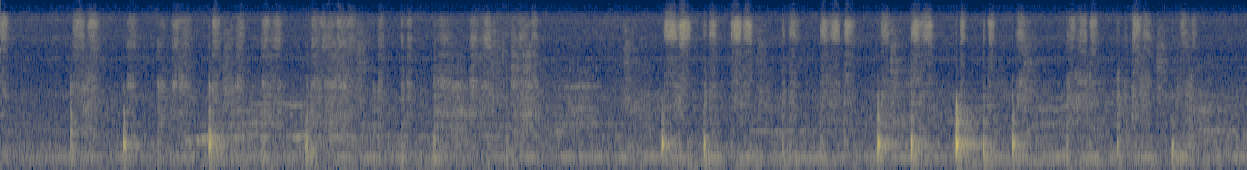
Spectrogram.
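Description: Pen scratches across paper while a math problem is worked out, a steady run of short scribbling strokes and light taps at close range, with occasional louder clicks against a faint room hum and no clear speech.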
